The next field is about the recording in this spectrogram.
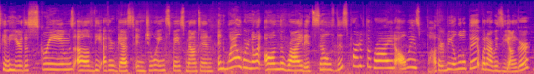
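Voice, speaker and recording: A young woman hosting a theme park vlog, upbeat and reassuring, her voice a little scratchy as she is losing it, recorded outdoors on a rainy day. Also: a little high. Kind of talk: friendly theme park ride review.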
